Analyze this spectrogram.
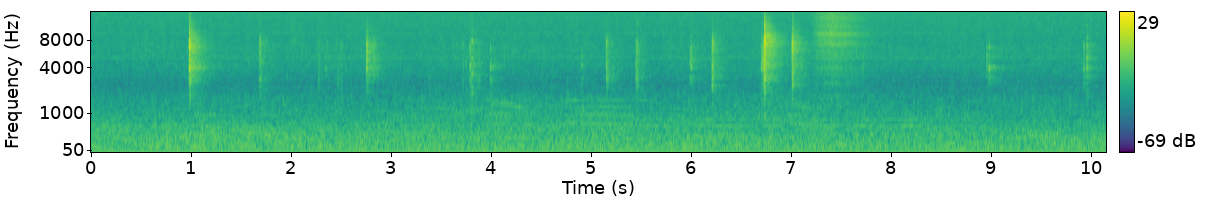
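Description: Soft electronic menu clicks sound now and then.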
